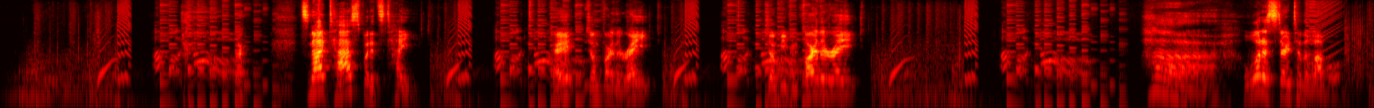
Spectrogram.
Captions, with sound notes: [laughs] It's not TAS, but it's tight. Okay, jump farther right. Jump even farther, right. [sigh] What a start to the level.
